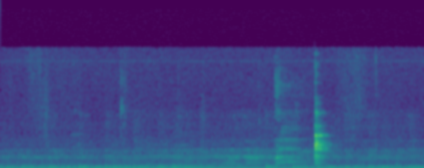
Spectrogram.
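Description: A single short, sharp clink about three-quarters of the way through, over a steady low hum.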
